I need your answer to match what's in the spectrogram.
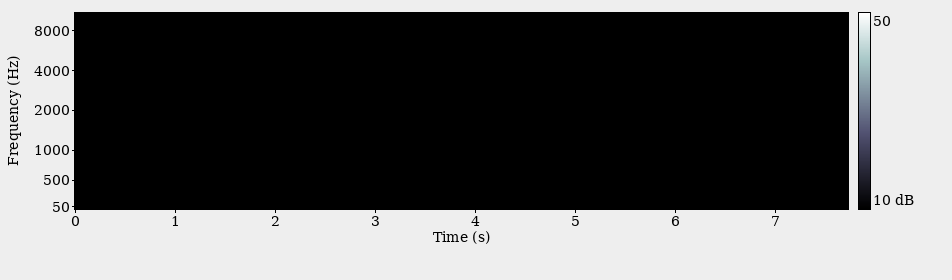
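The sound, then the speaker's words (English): Complete digital silence for nearly eight seconds, a total recording drop-out with no voices, hiss or background noise at all. “Kicked us out of the room on accident because I got too excited with the elk call.”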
